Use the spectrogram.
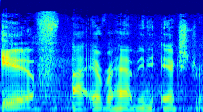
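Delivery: heavy emphasis landing on "if". Repeating the line about having any extra, strong stress on if. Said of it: "I put a big emphasis on if".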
